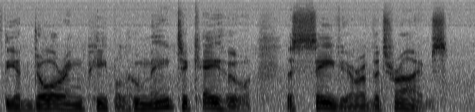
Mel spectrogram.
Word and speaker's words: Takehu: Okay, well I need to adjust my pronunciation. It's Takehu. Takehu, got it.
